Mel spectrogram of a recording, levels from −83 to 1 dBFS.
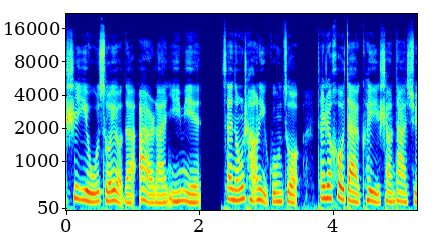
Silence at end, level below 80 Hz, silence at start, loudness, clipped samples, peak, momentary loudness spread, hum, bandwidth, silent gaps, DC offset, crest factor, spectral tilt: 0 s; -42 dBFS; 0 s; -19 LUFS; under 0.1%; -4 dBFS; 5 LU; none; 17.5 kHz; 2.03-2.31 s; under 0.1%; 16 dB; -5.5 dB/octave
